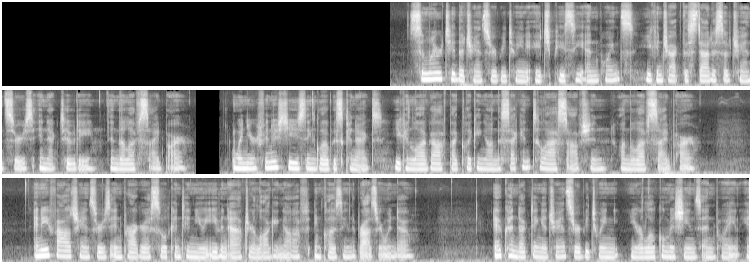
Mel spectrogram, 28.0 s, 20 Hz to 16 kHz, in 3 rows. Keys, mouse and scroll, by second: 1.3 click, 5.0-6.6 drag, 10.9 click, 21.8-28.0 drag.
